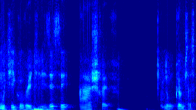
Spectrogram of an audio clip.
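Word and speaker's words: Ahrefs: moi le deuxième outil qu'on va utiliser c'est ahref donc comme ça se prononce ah h r e f s euh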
